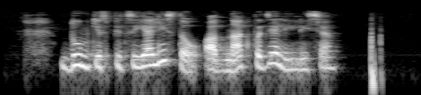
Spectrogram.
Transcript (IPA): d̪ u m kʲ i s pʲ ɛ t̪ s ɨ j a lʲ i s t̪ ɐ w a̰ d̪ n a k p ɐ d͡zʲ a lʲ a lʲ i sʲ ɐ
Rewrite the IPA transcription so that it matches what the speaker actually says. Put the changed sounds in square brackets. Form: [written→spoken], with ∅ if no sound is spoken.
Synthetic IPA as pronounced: d̪ u m kʲ i s pʲ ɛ t̪ s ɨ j a lʲ i s t̪ ɐ w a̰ d̪ n a k p ɐ d͡zʲ a lʲ [a→i] lʲ i sʲ ɐ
